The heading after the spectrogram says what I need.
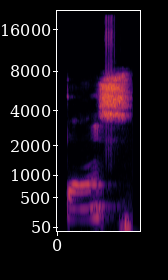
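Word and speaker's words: pons: brain में तीन part होता है सेरी बलम पनस पनस पाउडर मत समझ लेना पनस होता पी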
